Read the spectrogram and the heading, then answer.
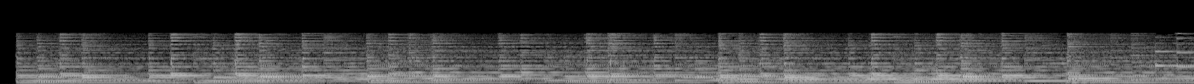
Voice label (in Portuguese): NETA F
